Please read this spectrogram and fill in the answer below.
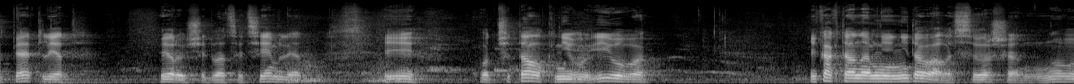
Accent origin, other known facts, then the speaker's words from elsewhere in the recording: Voronezh, Voronezh Oblast, Russia; я из Воронежа.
